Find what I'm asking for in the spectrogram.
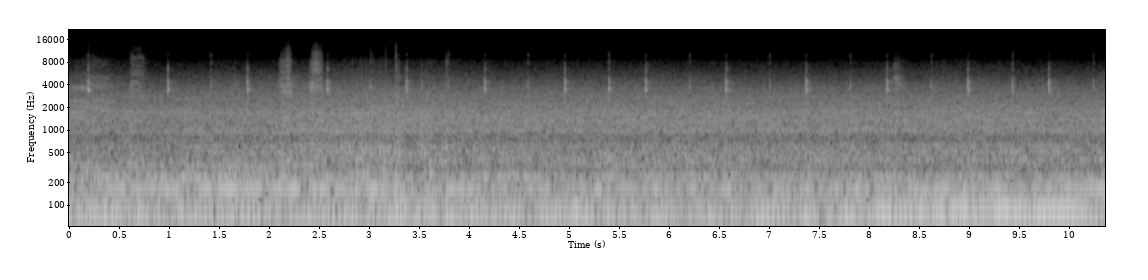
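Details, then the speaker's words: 1966 Ford Galaxie 500 convertible, after replacing the turn signal flasher (the old one blinked too quickly): crisp, steady ticking about two clicks per second over a quiet engine rumble; new flasher working normally. "I changed the turn signal flash or two this is what was in there I mean it still works it just blinks the light kind of quick so now it's a little more you can hear it"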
